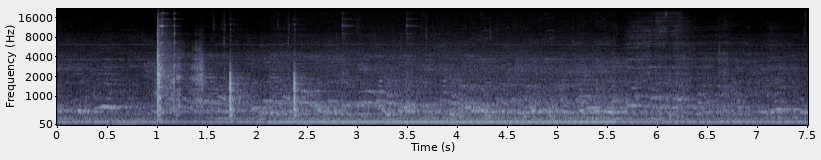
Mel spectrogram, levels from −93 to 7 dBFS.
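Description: Everyday sound, and from 2.12 to 5.58 s there's a doubled audio track: an equally loud, dry copy trailing around 0.7 s behind, likely a second capture path running late.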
